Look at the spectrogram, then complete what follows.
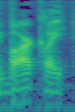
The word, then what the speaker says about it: Berkeley: of Berkeley is named because Americans don't know how to pronounce Irish names it should be Barclay Bishop Berkeley proved the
